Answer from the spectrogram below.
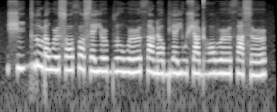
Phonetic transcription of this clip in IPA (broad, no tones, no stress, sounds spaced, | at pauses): ʃ i ɡ r u ɽ ʌ w ə˞ s ɔ θ ɔ s ɛ j ə˞ b l ʊ w ə˞ θ ɑ ɳ ʌ b j ɛ j u ʃ ɑ ɖʱ ɔ β ə˞ θ ɑ s ə˞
